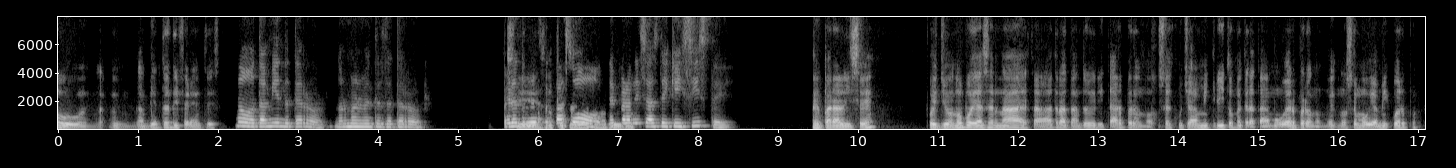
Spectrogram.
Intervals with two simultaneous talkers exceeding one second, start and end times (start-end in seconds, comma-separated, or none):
5.6-7.2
